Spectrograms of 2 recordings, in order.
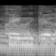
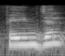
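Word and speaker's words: Fengal: തമിഴ്നാട്ടിൽ സംഭവിച്ചു കഴിഞ്ഞു തീർച്ചയായിട്ടും ഇതിന്റെ ഉച്ചാരണത്തിൽ പല സംശയങ്ങൾ ഉണ്ടായിരുന്നു അതെ അതെ ഇംഗ്ലീഷിൽ എഴുതുമ്പോൾ ഇംഗ്ലീഷിൽ എഴുതുമ്പോൾ ഇത് ഫെംഗൽ അങ്ങനെ ഇങ്ങനെയൊക്കെയാണ് ഒരു പ്രൊനൗൺസിയേഷൻ വരുന്നത് പക്ഷേ ഫെയ്ഞ്ചൽ എന്ന് ഉറപ്പിച്ചിരിക്കുകയാണ് എല്ലാ പത്രങ്ങളും മലയാളികൾ ഫെയ്ഞ്ചൽ എന്നാക്കിയിട്ടുണ്ട് അതെ അപ്പൊ ഫെയ്ഞ്ചൽ ചുള്ളിക്കാറ്റ് എന്ന്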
